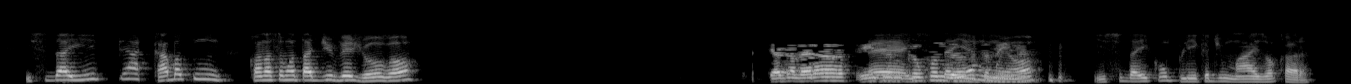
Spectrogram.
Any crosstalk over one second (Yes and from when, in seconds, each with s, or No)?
Yes, from 8.7 s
